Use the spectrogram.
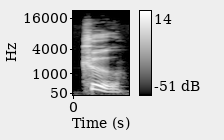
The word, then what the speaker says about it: coup: So this word is pronounced coup, and the P is completely silent.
